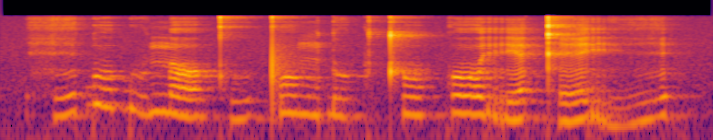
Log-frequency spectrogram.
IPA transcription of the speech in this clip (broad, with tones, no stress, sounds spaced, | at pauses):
h e̤˩˥ ɠ u˦ ɠ ṳ˧˩˧ n ɤ˧˩˧ kʰ ṳ˩˥ pʼ u˦˨ ŋ ɗ o̤˦˨ k tʰ u˦ k o˦ rʲ ɛ˩˥ kʰ e˩˥ rʲ e̤˩˥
